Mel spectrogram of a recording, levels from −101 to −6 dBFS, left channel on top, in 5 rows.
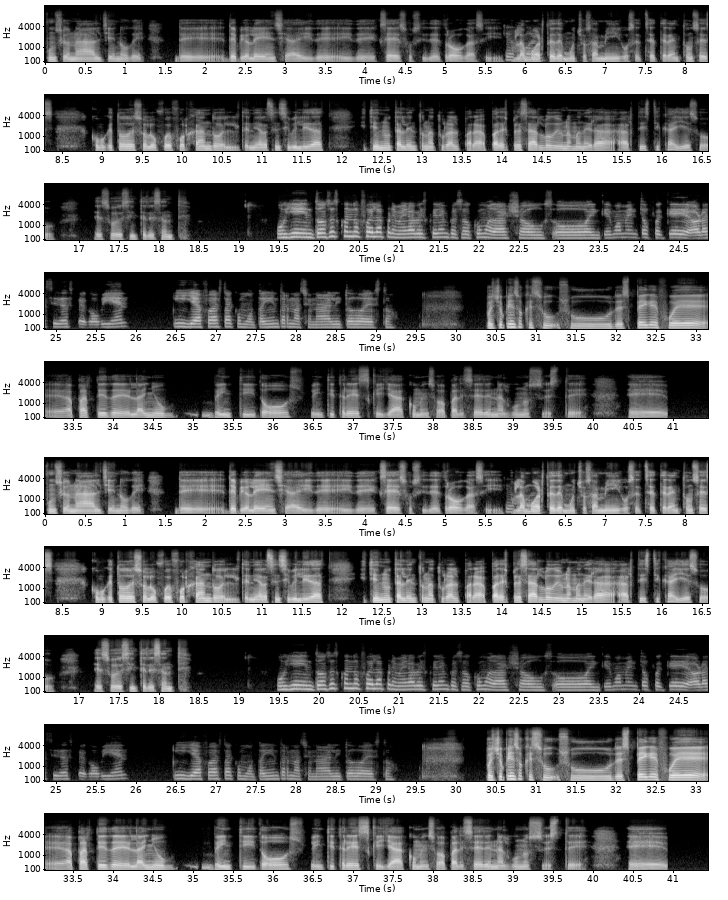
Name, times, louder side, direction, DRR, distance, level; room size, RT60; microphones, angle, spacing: voice 1, 0.0-12.1 12.3-18.4 29.6-30.0 30.4-40.9, right 4 dB, 55° right, 0.6 m, -26 dB
voice 2, 5.8-6.5 19.5-25.9 26.5-29.2, left 3 dB, 60° left, 2.4 m, -35 dB
open air
head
